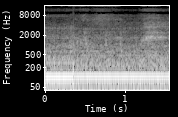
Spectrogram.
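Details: 2002 Toyota Tacoma, 270,000 miles, started up after a coil pack change and vacuum line fixes. It gives a steady low four-cylinder drone of even pitch, with no misses, knocks or ticks.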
